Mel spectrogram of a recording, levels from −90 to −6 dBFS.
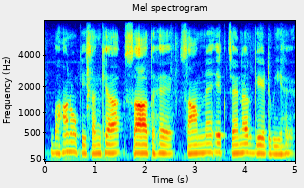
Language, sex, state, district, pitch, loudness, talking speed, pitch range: Hindi, female, Bihar, Saharsa, 135 Hz, -24 LUFS, 130 wpm, 130-140 Hz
